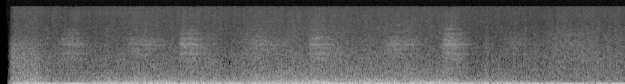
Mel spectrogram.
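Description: Strong wind buffeting the microphone with a steady low rumble. Faint footsteps crunch on a stony, shaly path about once a second.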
